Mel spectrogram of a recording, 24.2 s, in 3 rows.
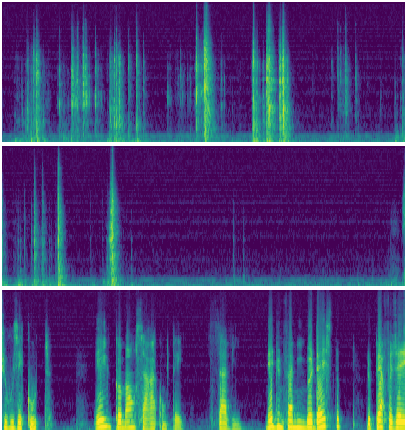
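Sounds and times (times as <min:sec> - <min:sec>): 
tape recorder set down on an armchair armrest and readied: 0:00.3 - 0:05.8, 0:06.6 - 0:07.2, 0:07.8 - 0:10.8
speech: 0:16.1 - 0:17.2, 0:18.0 - 0:19.8, 0:20.4 - 0:24.1.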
